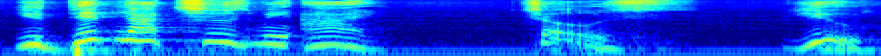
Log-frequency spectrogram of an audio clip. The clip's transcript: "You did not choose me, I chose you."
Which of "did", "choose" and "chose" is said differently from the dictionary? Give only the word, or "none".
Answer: none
